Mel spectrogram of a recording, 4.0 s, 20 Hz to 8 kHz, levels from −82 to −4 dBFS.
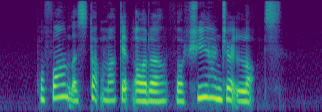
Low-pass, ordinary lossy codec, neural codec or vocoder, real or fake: none; none; codec, 16 kHz, 1 kbps, FunCodec, trained on Chinese and English, 50 frames a second; fake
